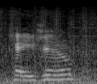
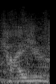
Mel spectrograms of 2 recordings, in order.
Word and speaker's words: kaiju: I'm pretty sure it's pronounced Keiju. Oh, fuck off. Bringing back those ancient free streaming names. Yeah, you deliberately mispronounced kaiju just to trigger me.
